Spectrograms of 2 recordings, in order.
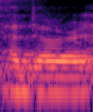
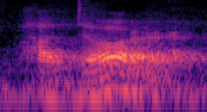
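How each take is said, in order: First: The stress is on the first syllable. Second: The stress is on the last syllable. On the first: The fruit is beautiful. "Do not read pre-Eitz hadar as the beautiful fruit of a tree" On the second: The fruit dwells on the tree. "there is an emphasis on the final syllable"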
